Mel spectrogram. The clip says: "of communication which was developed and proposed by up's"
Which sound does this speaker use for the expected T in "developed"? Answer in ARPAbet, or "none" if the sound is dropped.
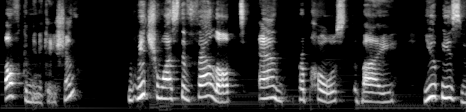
T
